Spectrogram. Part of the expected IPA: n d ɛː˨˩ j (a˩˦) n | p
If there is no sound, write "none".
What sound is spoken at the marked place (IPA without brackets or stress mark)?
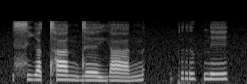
a˩˦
